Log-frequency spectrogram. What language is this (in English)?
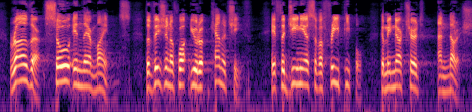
English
